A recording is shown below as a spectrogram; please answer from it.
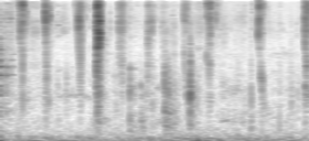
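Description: Close-miked eating sounds: a person chewing and crunching food, with many sharp, irregular crisp clicks and smacks.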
